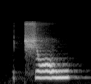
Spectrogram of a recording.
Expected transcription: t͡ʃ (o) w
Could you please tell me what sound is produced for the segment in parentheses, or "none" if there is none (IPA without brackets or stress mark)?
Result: ɔ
